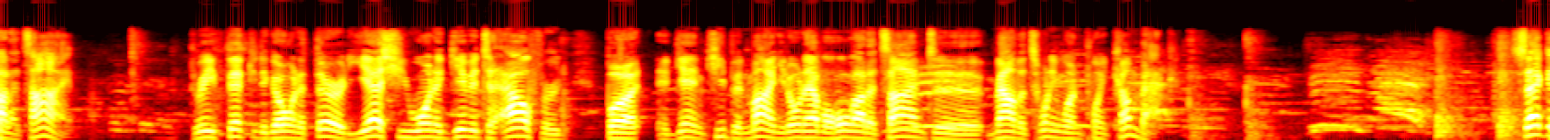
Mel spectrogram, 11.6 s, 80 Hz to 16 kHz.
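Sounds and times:
speech: 0.0 - 0.6, 1.4 - 9.0, 11.4 - 11.6
sparse crowd chanting at a football game: 6.6 - 11.2.

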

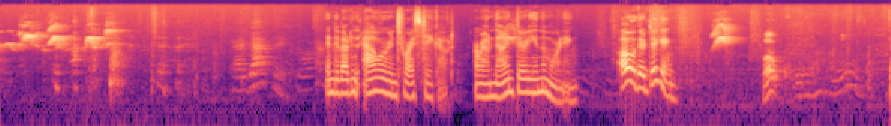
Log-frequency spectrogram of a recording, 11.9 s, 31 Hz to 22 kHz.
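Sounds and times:
pet bird chirping and chattering in a house: 0.0 - 1.8, 6.4 - 7.4, 9.5 - 9.9
speech: 4.4 - 10.9.

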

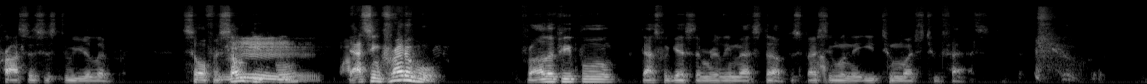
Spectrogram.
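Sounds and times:
speech: 0.2 - 4.5, 5.2 - 10.8
person sneezing: 2.2 - 3.1, 10.4 - 10.9.

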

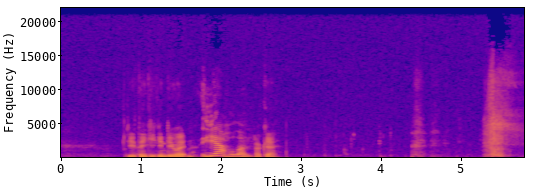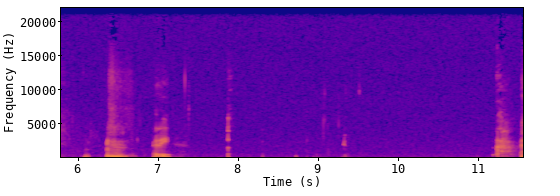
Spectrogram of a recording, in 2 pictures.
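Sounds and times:
speech: 0.8 - 2.8, 6.4 - 7.3
small short burp: 5.4 - 6.8.

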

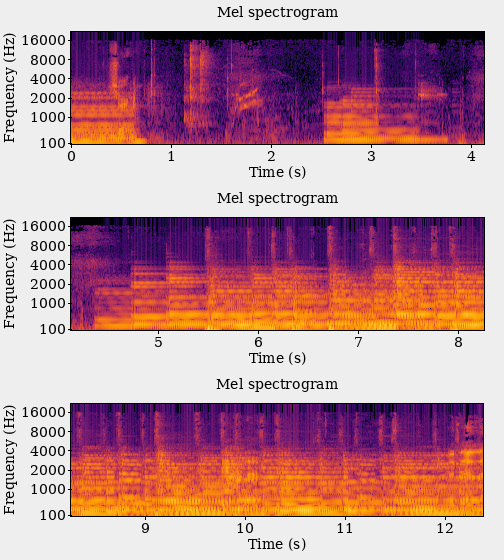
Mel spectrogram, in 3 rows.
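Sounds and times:
clean electric guitar played through a chorus pedal: 0.0 - 1.0, 2.5 - 12.3
speech: 0.4 - 0.9.

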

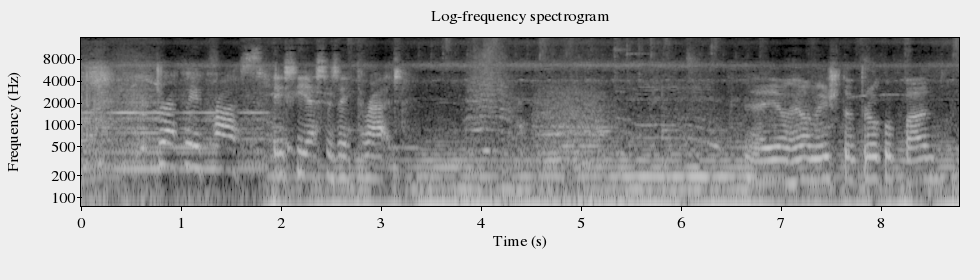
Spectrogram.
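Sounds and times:
night insects: 0.0 - 8.7
speech: 1.1 - 4.3, 6.6 - 8.7
large herd of elephants approaching a boma: 3.4 - 6.7
loud wavering elephant calls: 3.8 - 6.6.

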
